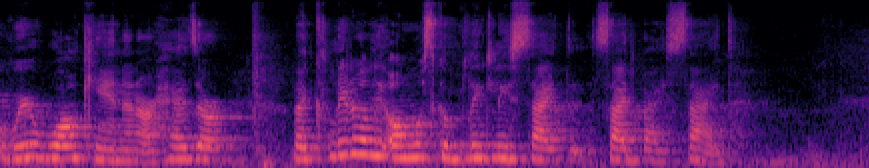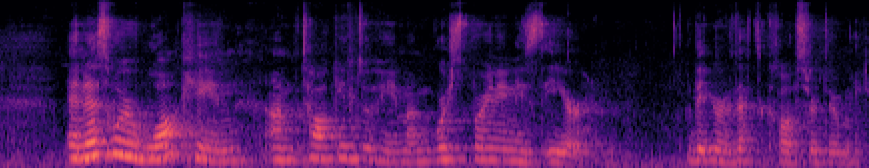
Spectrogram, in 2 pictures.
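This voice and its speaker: Female coach lecturing a class, engaging tone, slightly high voice, roomy recording. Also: a little hiss or hum. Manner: engaging, checks in with the audience often. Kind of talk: conversational lecture. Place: lecture room.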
